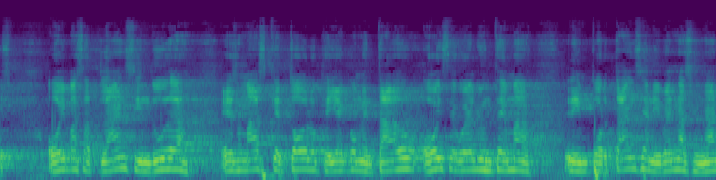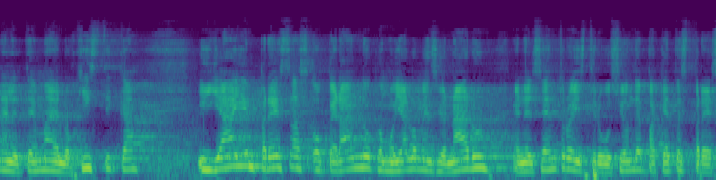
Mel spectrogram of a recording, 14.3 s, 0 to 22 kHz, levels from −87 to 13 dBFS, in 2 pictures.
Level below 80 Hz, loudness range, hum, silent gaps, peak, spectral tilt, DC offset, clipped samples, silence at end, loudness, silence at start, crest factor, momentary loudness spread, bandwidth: -40 dBFS; 2 LU; none; none; -2 dBFS; -6.5 dB/octave; under 0.1%; under 0.1%; 0 s; -16 LUFS; 0 s; 14 dB; 6 LU; 12 kHz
